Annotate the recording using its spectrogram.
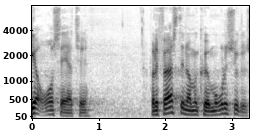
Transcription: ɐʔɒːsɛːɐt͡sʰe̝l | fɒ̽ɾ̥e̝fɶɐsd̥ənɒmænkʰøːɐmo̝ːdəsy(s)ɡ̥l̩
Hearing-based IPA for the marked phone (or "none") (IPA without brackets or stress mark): none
